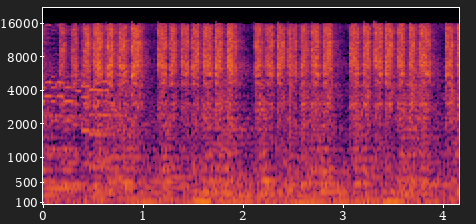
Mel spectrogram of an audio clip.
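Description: Orchestral music with a brisk scraping or shaking percussion rhythm out in front, its strokes breaking briefly about once a second, over pitched orchestral lines.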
